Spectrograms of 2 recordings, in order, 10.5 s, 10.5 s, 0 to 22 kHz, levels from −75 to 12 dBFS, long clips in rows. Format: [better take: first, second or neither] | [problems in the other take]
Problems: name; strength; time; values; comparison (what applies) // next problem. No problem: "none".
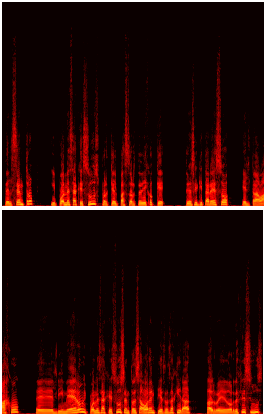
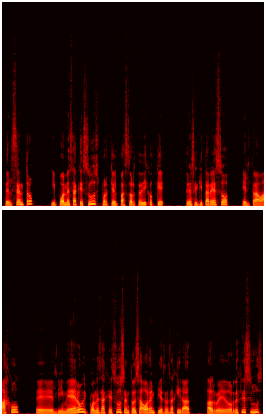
second | distortion; slight; 10 dB below the speech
